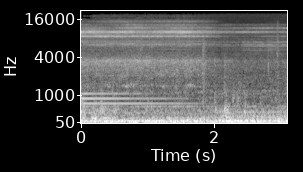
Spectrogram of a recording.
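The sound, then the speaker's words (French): A train pulling into its terminus station at Nîmes, heard as a steady low rumble with a faint whining tone and light rattling that stays even throughout, without talk. “Mesdames et messieurs, notre train arrive en gare de Nîmes. Nîmes, terminus de ce train.”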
